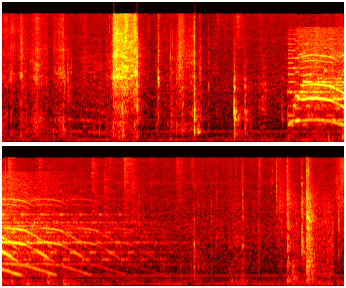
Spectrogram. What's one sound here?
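A cardboard box rustles and scrapes as it is opened and handled.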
